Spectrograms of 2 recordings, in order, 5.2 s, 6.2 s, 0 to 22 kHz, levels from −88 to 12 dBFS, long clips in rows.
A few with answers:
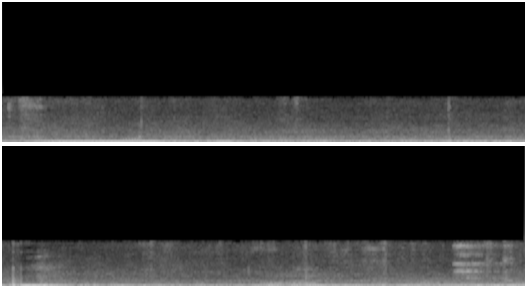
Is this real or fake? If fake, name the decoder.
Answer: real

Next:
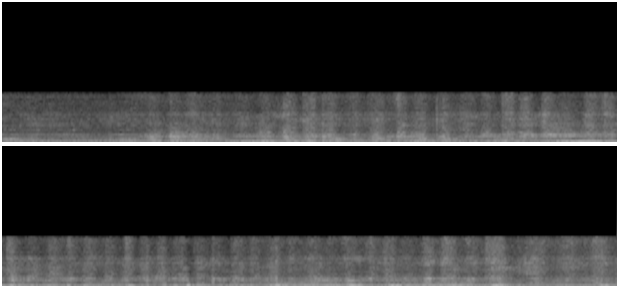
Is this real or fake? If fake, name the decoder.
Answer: fake, codec, SNAC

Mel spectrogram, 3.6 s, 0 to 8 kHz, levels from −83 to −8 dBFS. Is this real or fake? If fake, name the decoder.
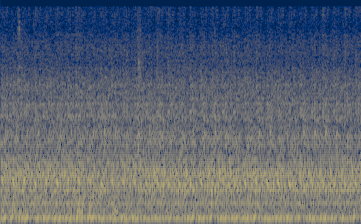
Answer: real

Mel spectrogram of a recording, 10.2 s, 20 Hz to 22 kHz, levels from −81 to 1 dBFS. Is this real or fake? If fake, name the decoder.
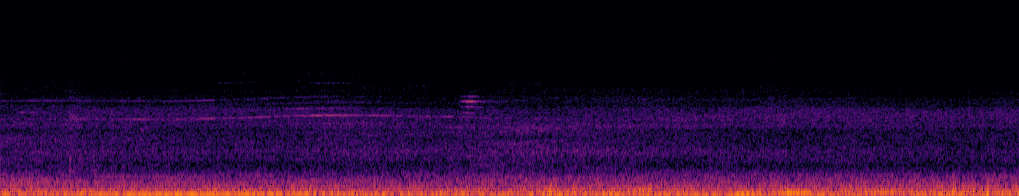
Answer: real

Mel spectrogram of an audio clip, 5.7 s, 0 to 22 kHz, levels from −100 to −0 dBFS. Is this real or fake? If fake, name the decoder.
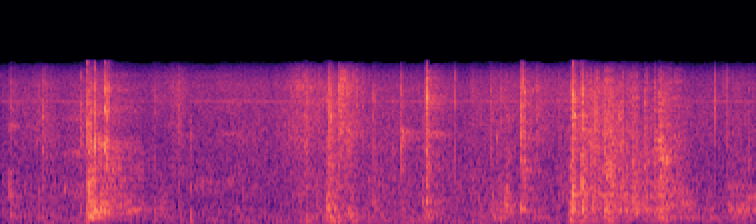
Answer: real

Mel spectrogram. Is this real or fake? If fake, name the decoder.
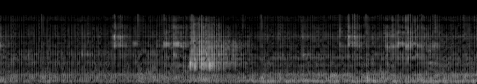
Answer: fake, vocoder, BigVGAN v2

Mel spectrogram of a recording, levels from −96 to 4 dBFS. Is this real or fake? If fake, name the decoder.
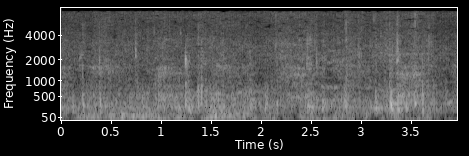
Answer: real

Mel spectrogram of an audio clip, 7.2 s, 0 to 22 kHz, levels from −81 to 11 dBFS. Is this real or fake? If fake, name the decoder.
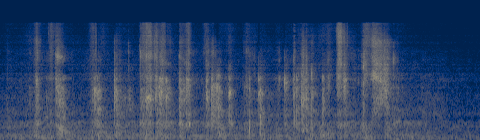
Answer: fake, codec, SNAC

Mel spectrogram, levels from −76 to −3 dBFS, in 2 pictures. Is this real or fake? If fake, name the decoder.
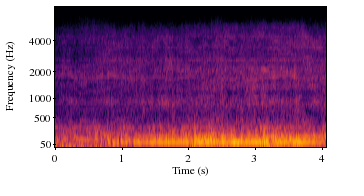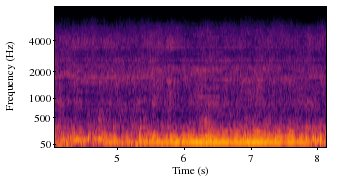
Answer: fake, codec, SNAC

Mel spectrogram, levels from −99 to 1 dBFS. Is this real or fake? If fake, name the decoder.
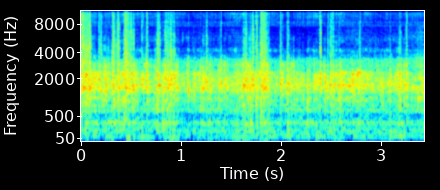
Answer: fake, vocoder, Vocos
